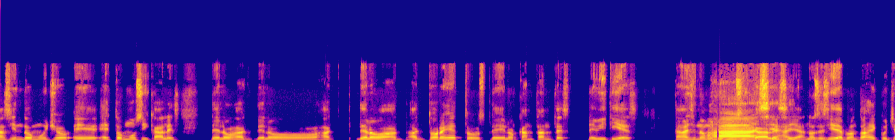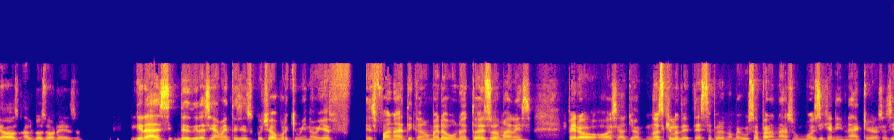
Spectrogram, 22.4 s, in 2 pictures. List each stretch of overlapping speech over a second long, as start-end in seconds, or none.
8.8-10.5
